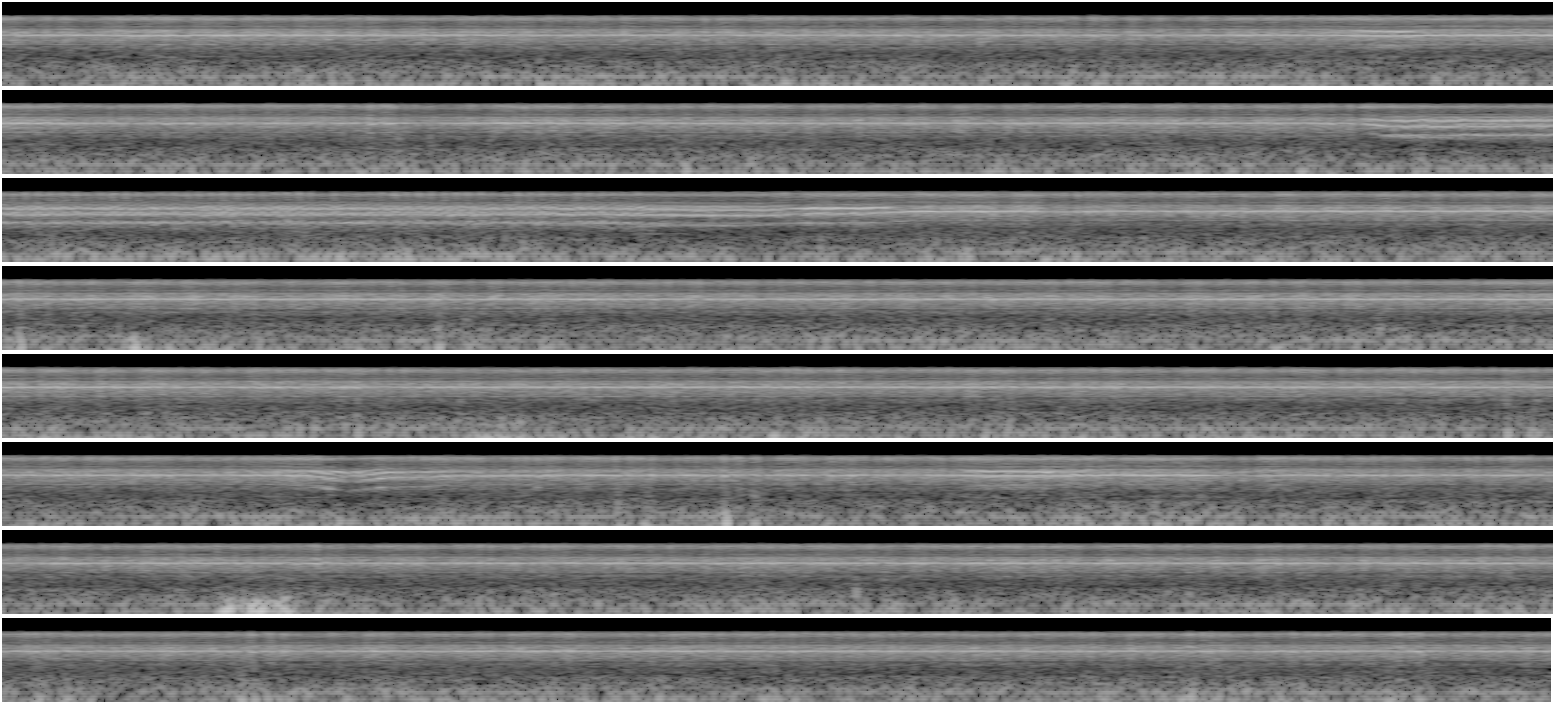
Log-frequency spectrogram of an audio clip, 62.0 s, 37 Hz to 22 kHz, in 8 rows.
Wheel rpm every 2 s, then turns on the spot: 230, 230, 230, 230, 230, 230, 240, 200, 160, 170, 210, 230, 230, 230, 230, 230, 230, 240, 240, 240, 200, 230, 230, 230, 230, 230, 230, 230, 230, 230, 230.
none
